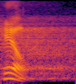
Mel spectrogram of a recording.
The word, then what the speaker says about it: Hill: Second last name is pronounced Hill. Hill.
